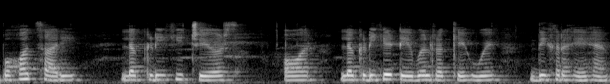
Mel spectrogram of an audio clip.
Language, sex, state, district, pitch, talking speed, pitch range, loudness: Hindi, female, Chandigarh, Chandigarh, 200 Hz, 140 wpm, 195-215 Hz, -17 LUFS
